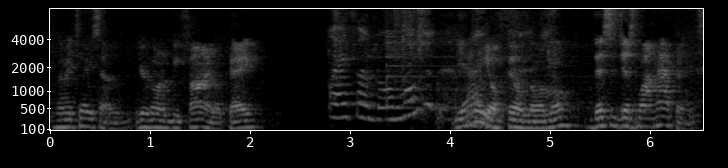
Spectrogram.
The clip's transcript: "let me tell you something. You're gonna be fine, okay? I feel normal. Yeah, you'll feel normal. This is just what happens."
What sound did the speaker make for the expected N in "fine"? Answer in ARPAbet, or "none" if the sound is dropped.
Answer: N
